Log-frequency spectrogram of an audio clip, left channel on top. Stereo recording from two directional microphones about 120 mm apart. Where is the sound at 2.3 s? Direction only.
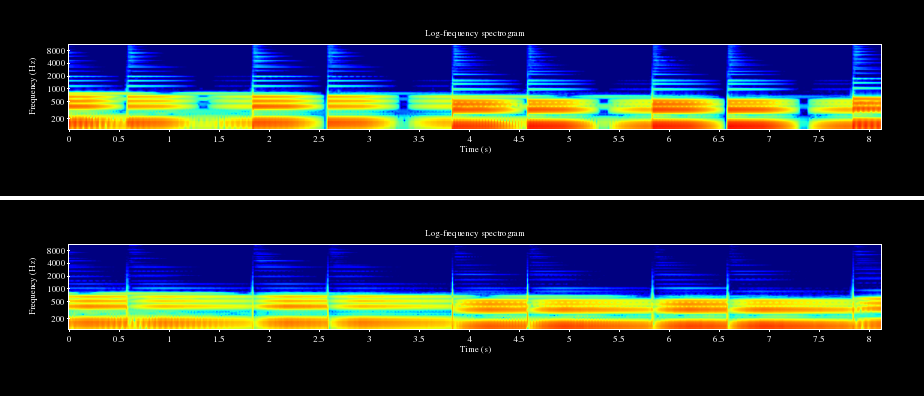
25° left (ahead or behind).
